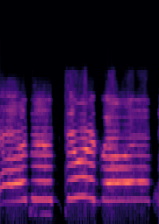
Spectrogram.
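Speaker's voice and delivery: high whiny fake sob, imitating himself as a boy; mock crying. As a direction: whimper it out like a kid caught. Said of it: "get the fucking cries".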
